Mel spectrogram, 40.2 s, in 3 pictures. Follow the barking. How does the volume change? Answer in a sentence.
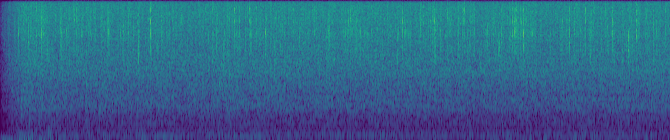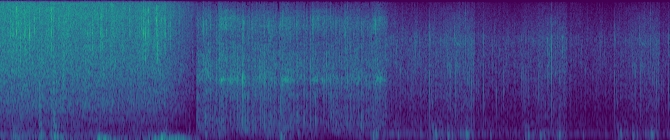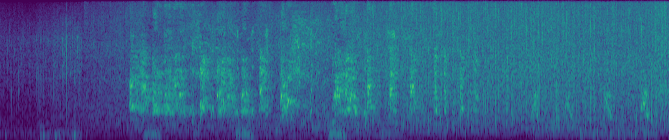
The volume of the barking goes down.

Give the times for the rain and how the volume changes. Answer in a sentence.
The rain can be heard from 0.0 to 40.1 s, getting quieter then louder.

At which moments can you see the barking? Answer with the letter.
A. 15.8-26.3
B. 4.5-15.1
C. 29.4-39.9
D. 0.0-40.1
C.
